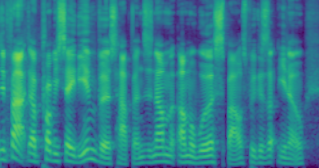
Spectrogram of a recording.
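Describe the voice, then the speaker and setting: With a British accent, a man speaks at a very fast pace in a medium pitch, making very wide pitch swings. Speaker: leadership speaker and army veteran. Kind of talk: podcast interview.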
